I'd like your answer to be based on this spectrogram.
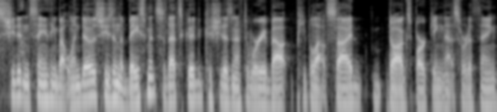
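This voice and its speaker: Recorded very clean with a silent background and a dry, close sound with no echo, a man with a very deep, low pitch talks at a very fast pace with hardly any pauses and ordinary pitch variation. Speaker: audio engineer. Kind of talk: casual chat.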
